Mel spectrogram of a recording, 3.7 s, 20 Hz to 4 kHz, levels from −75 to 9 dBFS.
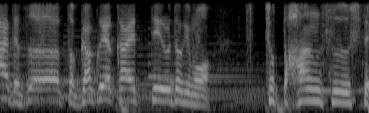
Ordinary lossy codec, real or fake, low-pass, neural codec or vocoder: none; real; 3.6 kHz; none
